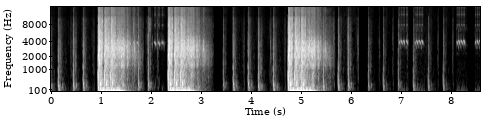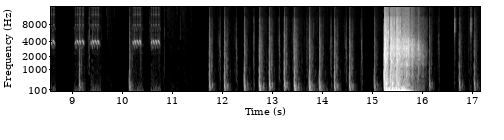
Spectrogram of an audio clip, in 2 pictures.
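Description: A rifle fires loud shots that echo briefly.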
